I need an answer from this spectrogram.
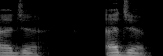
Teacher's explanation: حمزہ جیم زبر اج، اج، جنبش دینا ہے حرکت کو، یعنی آواز واپس لوٹے گی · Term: قلقلہ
